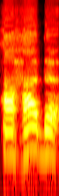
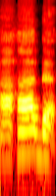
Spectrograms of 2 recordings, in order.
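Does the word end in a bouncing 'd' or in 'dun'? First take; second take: bouncing d; bouncing d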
